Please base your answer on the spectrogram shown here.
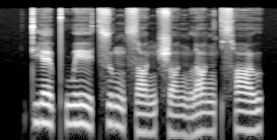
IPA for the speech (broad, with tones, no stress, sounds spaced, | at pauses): t̪ j ɛ˥˧ pʰ w e˥˧ ɪ̯ t͡s ʊ˥˩ ŋ s ɑ˧˥ ŋ ʂ ɑ˨˩ ŋ l ɑ˥ ŋ t͡sʰ ɑ˥ ʊ̯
